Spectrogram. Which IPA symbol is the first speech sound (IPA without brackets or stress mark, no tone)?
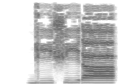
ɡ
